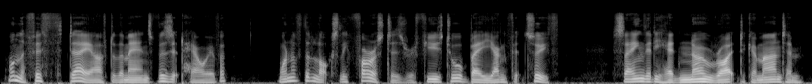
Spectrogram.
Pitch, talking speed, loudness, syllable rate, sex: 115 Hz, 205 wpm, -19 LUFS, 5.9 syllables/s, male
